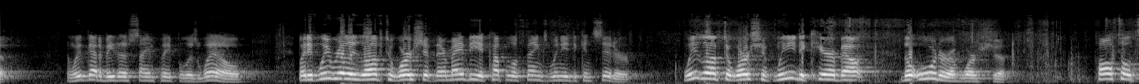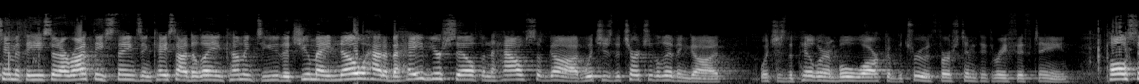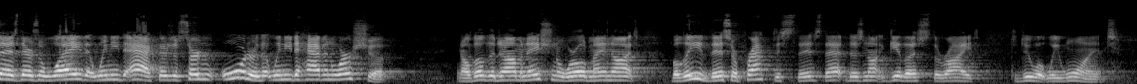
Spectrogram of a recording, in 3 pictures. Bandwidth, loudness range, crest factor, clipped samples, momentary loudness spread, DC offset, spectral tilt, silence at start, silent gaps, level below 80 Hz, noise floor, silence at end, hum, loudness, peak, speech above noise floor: 10.5 kHz; 7 LU; 16 dB; under 0.1%; 13 LU; under 0.1%; -5.5 dB/octave; 0 s; none; -60 dBFS; -51 dBFS; 0.2 s; none; -16 LUFS; 0 dBFS; 36 dB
